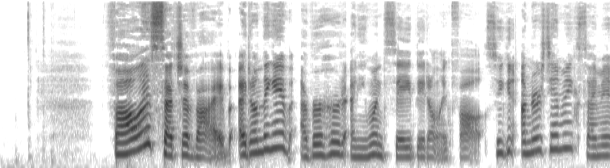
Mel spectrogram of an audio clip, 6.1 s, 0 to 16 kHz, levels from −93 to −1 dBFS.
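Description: No dropouts, clicks, distortion or timing disturbances occur anywhere in the recording, and the speech runs without interruption from beginning to end.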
